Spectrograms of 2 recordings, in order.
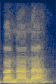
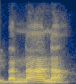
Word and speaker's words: banana: on the second syllable banana the pronunciation should not be like that banana this should be banana you have to put pressure on the second syllable and here you can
